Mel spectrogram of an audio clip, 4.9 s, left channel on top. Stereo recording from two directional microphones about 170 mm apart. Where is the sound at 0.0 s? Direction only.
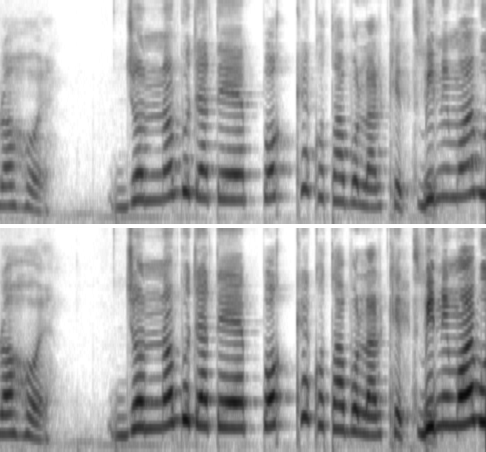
30° right (ahead or behind).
